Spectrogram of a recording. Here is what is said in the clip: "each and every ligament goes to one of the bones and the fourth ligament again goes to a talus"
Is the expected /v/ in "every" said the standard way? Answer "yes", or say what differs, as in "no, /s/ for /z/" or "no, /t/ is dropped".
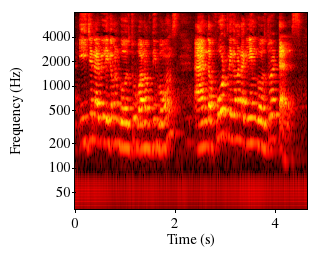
no, /v/ is dropped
